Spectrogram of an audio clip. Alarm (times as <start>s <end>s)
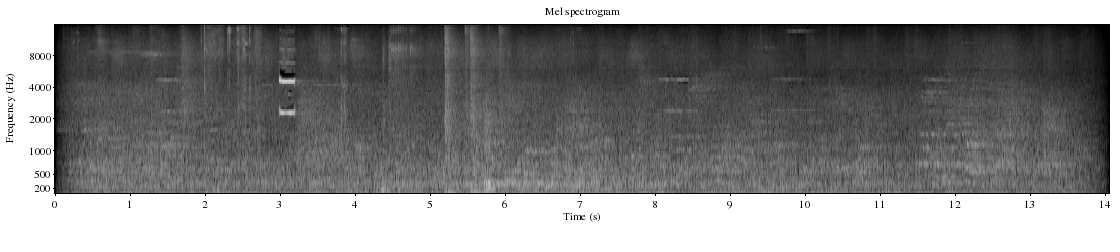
3.0s 3.2s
